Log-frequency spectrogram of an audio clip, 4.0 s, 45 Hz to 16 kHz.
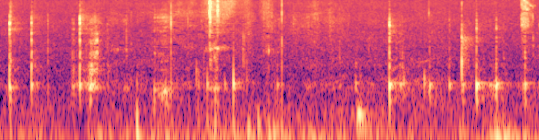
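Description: Long painted nails tap and scratch the solid oval wooden lid of a WoodWick candle, held close to the mic. The result is a quick string of dry, short knocks, each carrying a hollow woody tone around 450 Hz, mixed with soft scratching. At the end the lid rests on the glass jar.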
